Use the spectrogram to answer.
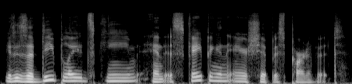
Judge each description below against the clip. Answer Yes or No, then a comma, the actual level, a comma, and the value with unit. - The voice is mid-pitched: Yes, medium, 145 Hz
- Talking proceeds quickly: Yes, fast, 255 wpm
